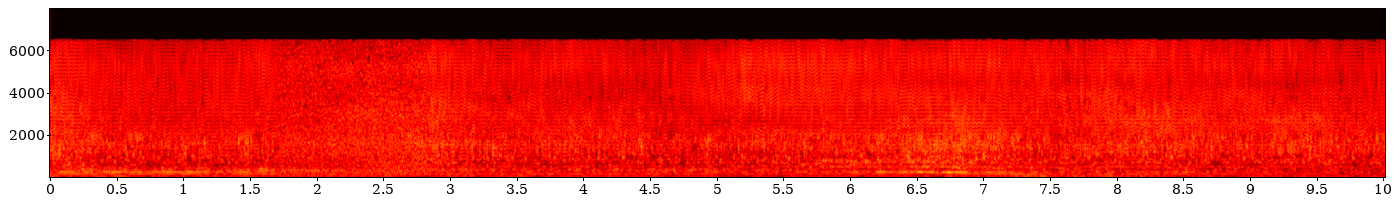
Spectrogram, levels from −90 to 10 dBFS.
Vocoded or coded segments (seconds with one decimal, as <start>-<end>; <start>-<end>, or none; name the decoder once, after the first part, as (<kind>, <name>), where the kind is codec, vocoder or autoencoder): 0.0-1.7 (vocoder, BigVGAN v2); 2.8-10.0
